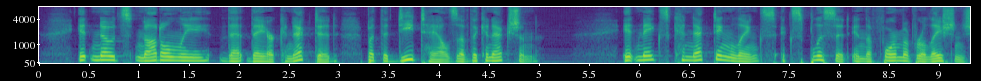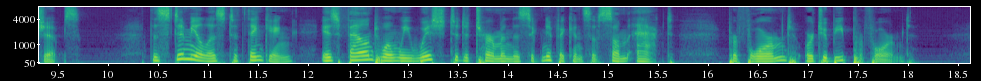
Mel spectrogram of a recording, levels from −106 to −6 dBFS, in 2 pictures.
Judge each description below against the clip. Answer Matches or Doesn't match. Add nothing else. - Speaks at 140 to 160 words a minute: Matches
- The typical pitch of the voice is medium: Matches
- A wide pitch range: Matches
